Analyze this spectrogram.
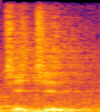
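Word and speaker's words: ציצית: 여러분, 이 술이란 말은 히브리어로 찌짓입니다. 찌짓. 발음이 좀 이상하죠? 찌짓.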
